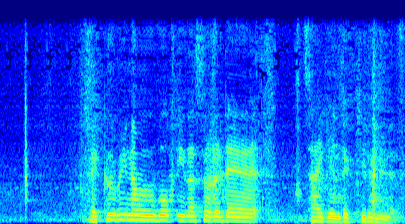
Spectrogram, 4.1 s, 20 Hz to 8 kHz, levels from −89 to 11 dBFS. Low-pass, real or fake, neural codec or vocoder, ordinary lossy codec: 7.2 kHz; fake; codec, 16 kHz, 1.1 kbps, Voila-Tokenizer; none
